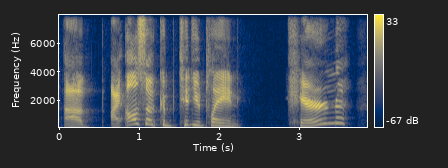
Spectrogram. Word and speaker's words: Cairn: Uh I also continued playing Karen. Karen, that is how you say that. C A I R N. I've been corrected enough times now. Karen, it's a real word.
